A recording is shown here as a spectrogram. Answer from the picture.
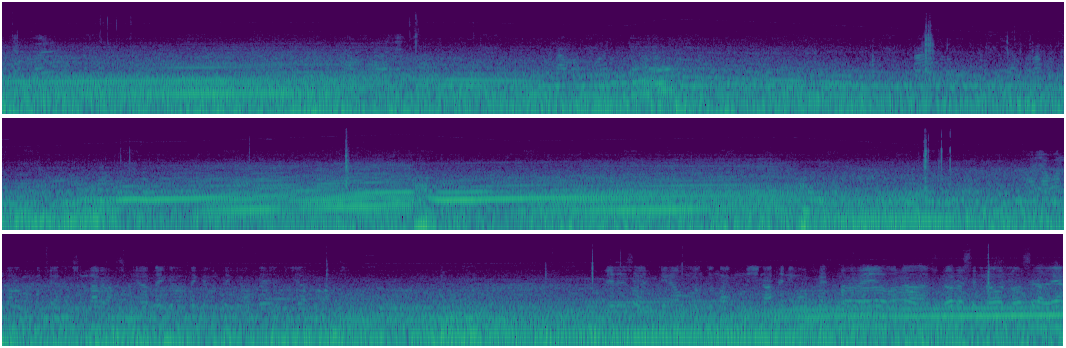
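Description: Volkswagen Golf VII GTI's turbocharged four-cylinder engine, heard from inside the cabin on a circuit lap. Its revs rise and fall as the car brakes, turns and accelerates through the gears of the DSG gearbox, over steady tyre and road noise.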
